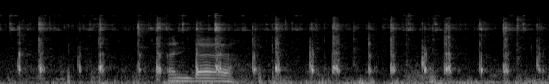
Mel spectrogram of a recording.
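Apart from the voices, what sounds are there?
Shire horse hooves walking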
